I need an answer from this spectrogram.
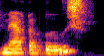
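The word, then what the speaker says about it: marabout: At the moment in the region, there are figures who are called in French marabouts, right? Which is based on a kind of French colonial mispronunciation of the Arabic murabbet.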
